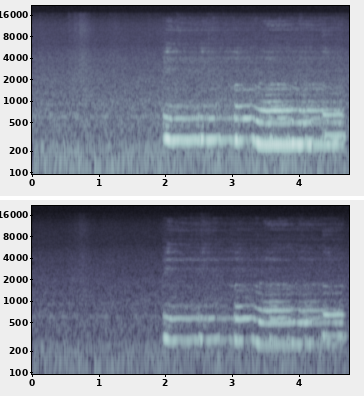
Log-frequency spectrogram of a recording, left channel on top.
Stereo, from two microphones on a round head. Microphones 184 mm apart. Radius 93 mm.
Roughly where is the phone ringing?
No phone ringing in this recording.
